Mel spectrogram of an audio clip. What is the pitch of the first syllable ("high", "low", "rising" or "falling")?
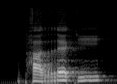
low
